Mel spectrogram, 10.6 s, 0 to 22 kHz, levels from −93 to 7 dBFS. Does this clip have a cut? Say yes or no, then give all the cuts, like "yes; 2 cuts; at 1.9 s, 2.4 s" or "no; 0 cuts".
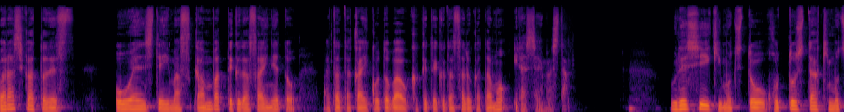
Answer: no; 0 cuts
